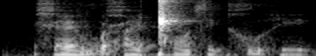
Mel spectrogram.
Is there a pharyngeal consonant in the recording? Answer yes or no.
yes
